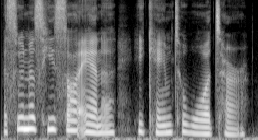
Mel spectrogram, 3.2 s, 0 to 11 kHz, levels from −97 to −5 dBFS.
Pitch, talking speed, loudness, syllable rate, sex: 195 Hz, 185 wpm, -17 LUFS, 4.0 syllables/s, female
